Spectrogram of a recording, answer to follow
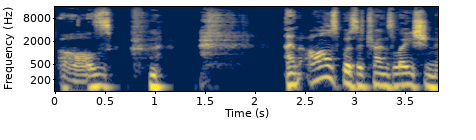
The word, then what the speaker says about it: ars: It comes from the Latin A R S not pronounced ass but Oz and RS was a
